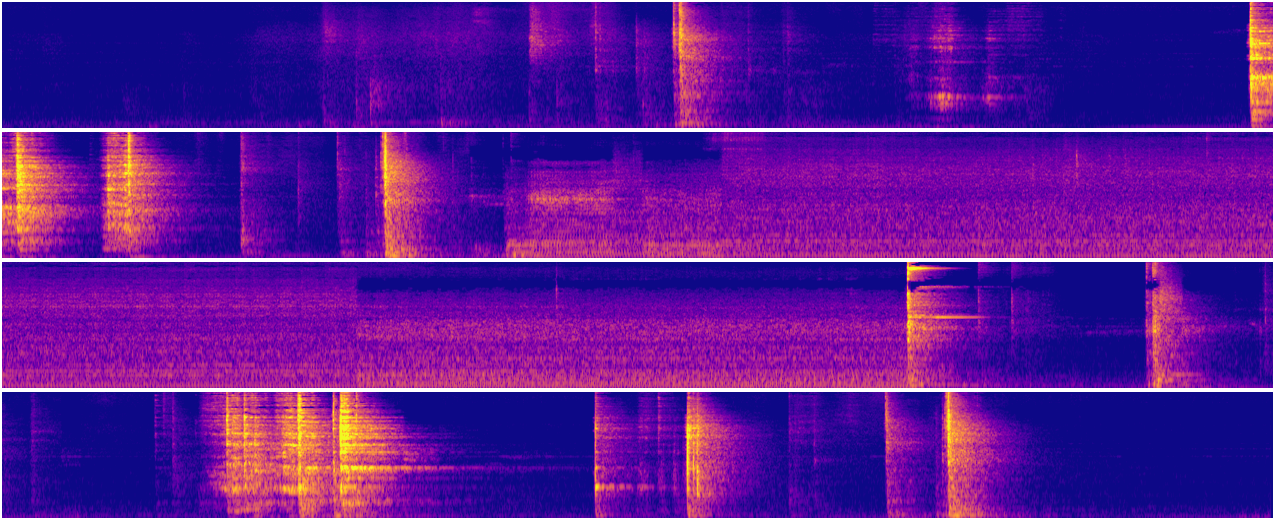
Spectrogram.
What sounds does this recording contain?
footsteps, microwave, cutlery and dishes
